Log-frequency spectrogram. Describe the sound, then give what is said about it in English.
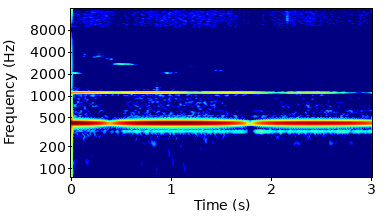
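Crystal, gemstone and precious metal singing bowls give a sustained, pure ringing tone that swells and dips in slow beats, alone. “So these are crystal gemstone, precious metal bowls, and they've got different properties to them, but it's the sound of nature.”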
